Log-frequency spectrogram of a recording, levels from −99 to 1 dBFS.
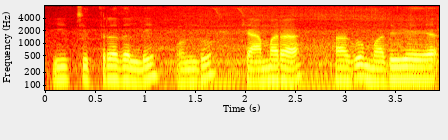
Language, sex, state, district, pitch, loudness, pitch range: Kannada, male, Karnataka, Dharwad, 135 Hz, -17 LUFS, 125-140 Hz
